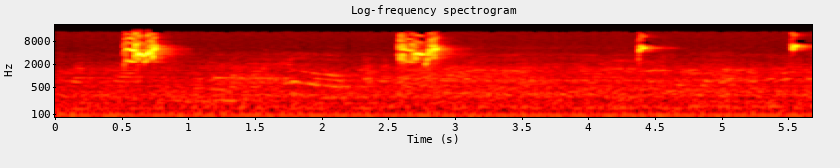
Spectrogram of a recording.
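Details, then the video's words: House lovebird producing two rough, grating squawks about two seconds apart, followed by two brief thin whistled chips. "masteran bukan tapi burung lovebird rumahan"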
